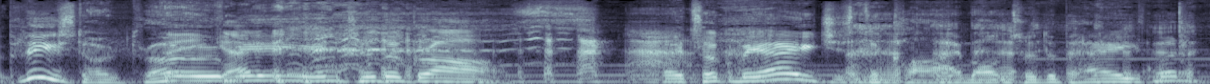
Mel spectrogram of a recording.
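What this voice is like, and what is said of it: Worm-like character voice. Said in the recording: “Audibly worm-like. ... That was your new impression. You've got a worm impression.”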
